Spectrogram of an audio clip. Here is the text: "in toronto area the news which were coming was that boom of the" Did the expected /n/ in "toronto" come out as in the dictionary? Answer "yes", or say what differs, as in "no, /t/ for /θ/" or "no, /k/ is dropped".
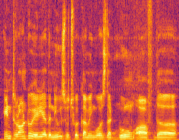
yes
